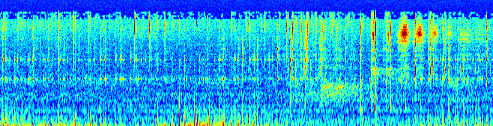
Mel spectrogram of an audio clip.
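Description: Long fingernails tap quickly and click the pieces of a small brown wooden puzzle box made of interlocking pieces, held in the fingers. The rapid, dry, low-heavy taps come in a steady patter that eases into softer clicking midway before picking up again toward the end.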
